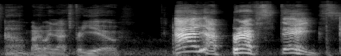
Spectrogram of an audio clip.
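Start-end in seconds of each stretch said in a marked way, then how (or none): 1.7-3.4 loud, high, drawn-out complaint; hammed-up shout of disgust; disgusted yell. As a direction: cry out at the stench, slowly. Recoiling from bad breath.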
